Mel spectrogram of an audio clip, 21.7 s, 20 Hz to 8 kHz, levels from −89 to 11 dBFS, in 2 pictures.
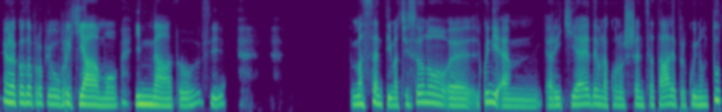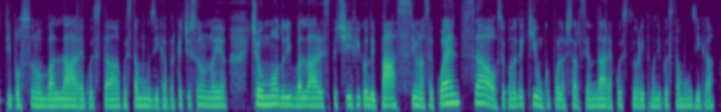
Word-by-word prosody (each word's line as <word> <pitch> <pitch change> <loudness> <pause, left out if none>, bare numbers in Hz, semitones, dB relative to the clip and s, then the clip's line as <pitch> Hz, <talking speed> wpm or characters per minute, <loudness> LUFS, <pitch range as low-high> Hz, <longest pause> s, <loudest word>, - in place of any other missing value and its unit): È 245 - +1
una 200 -2 +7
cosa 190 -1 +3
proprio 175 -2 -1
un 155 - -2
richiamo 150 -4 +4 0.2
innato, 150 -4 +4
uhm, 145 +8 -2
sì. 165 -3 -4 1.9
Ma 165 +1 +3
senti, 165 - +2
ma 145 - 0
ci 170 - -4
sono, 185 -1 +1
ehm 140 -2 0
quindi, 205 -2 +4
ehm, 125 -2 -3
è 145 - -3
richiede 160 +3 0
una 150 -3 -1
conoscenza 150 0 -4
tale 160 +1 +1
per 145 -1 -5
cui 160 - 0
non 155 +1 -1
tutti 235 -10 +1
possono 140 +1 -3
ballare 135 0 +1
questa 130 0 -3
questa 145 +1 -2
musica, 130 -2 -2
perché 135 +2 -5
ci 150 - -6
sono, 155 +1 -4
noi 145 0 -1
e 140 - -4 0.3
c'è 170 - 0
un 155 0 +4
modo 165 -1 +1
di 155 0 0
ballare 145 0 +1
specifico 150 0 -2
dei 125 -2 0
passi, 140 +2 +2
una 140 -3 +1
sequenza, 180 +4 +2
o 130 - -2
secondo 140 +3 -4
te 150 -2 -2
chiunque 150 0 -3
può 140 - -4
lasciarsi 135 +1 -4
andare 135 -1 -1
a - - -6
questo 140 0 -5
ritmo 135 +1 -4
di 135 0 -4
questa 135 0 -6
musica? 130 -2 -5
145 Hz, 165 wpm, -20 LUFS, 135-160 Hz, 1.9 s, una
